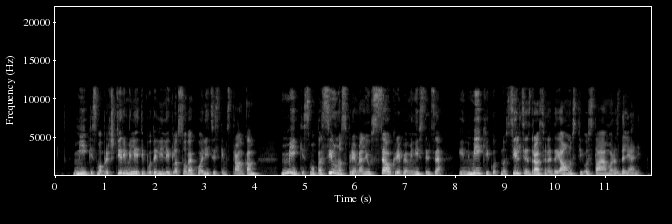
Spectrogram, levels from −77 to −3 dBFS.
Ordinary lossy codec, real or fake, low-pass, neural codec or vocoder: none; real; none; none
